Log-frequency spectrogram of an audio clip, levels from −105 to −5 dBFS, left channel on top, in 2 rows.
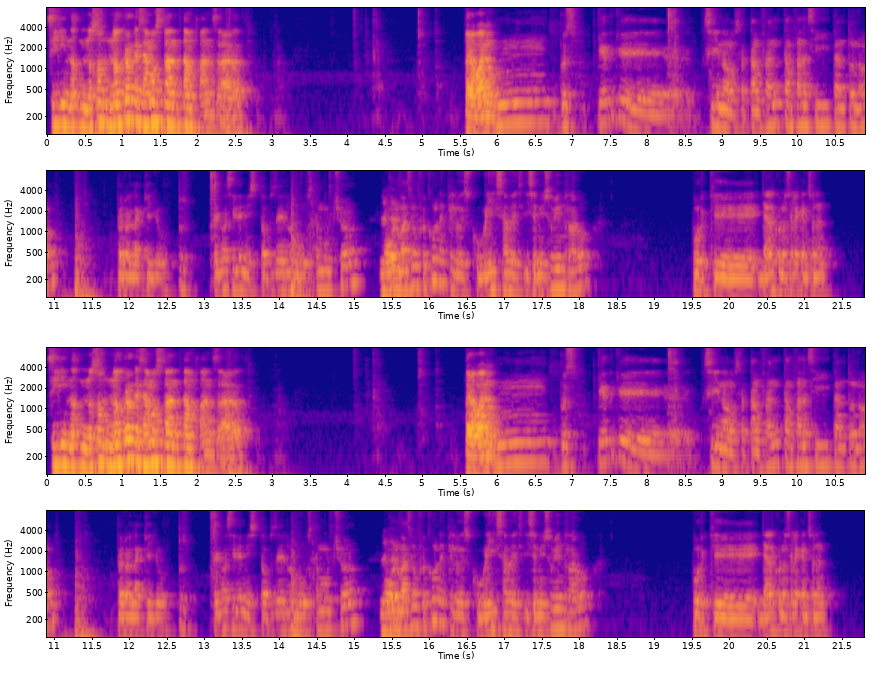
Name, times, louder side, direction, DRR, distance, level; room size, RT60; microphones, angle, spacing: voice 1, 0.0-2.6 5.6-6.0 15.4-15.5, right 1 dB, 90° left, 1.3 m, -29 dB
sound 1, 1.6-3.4 4.1-5.5 5.9-6.0 6.2-7.8 8.2-9.4 9.7-10.2 10.7-12.2 12.6-12.7 13.1-13.5 14.0-15.2 15.5-17.3 17.6-17.7, equal, 50° left, 0.7 m, -49 dB
voice 2, 5.9-7.1 7.3-11.1 11.8-12.8 13.1-15.1 15.4-18.1 19.5-21.3, left 1 dB, 5° left, 0.6 m, -40 dB
4.1 x 2.5 x 2.6 m
head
